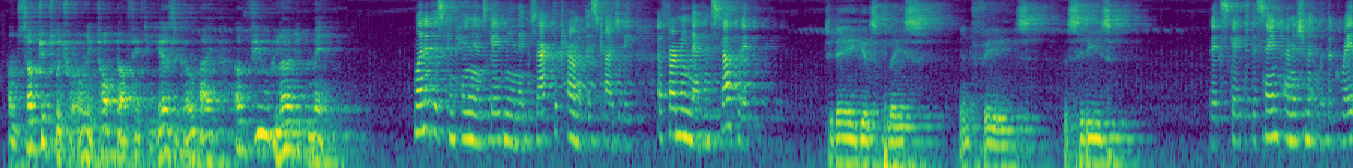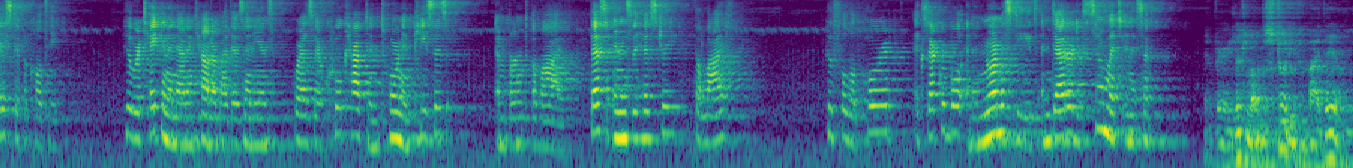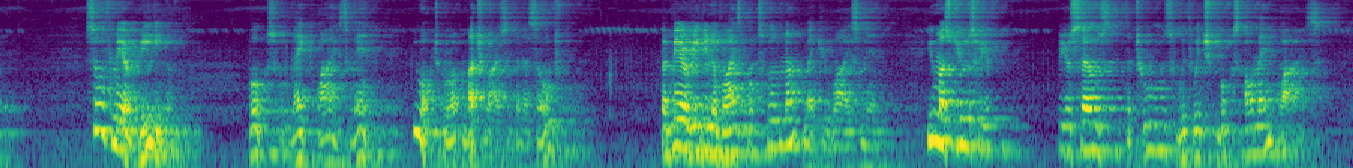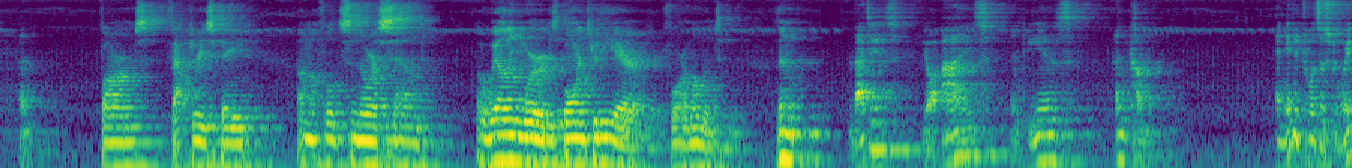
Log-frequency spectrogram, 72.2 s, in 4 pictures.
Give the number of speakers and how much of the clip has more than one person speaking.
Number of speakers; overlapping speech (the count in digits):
3, no overlap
